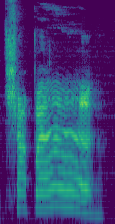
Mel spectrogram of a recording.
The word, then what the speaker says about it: Choppa: Choppa! That's how you have to pronounce it. You have to say it. Choppa! Just like that.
